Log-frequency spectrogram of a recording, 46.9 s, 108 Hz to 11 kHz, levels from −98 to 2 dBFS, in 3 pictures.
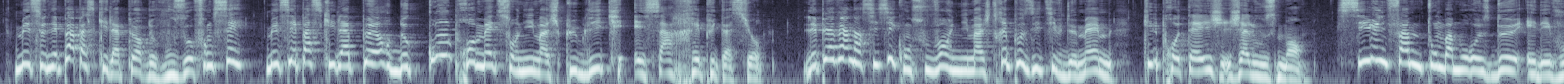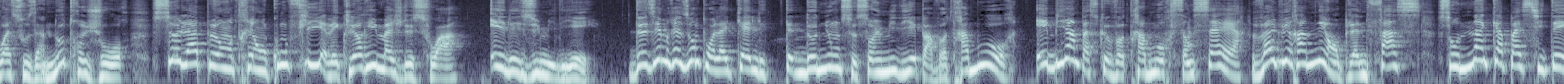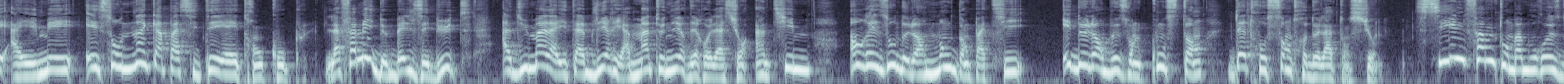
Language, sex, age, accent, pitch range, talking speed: French, female, 50-69, French, 185-285 Hz, 175 wpm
